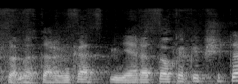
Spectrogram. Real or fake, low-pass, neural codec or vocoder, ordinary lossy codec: fake; 14.4 kHz; codec, 44.1 kHz, 7.8 kbps, Pupu-Codec; AAC, 48 kbps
